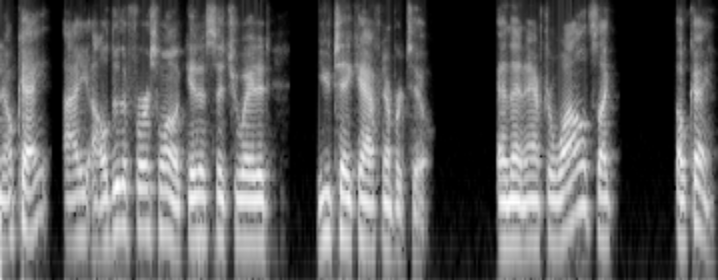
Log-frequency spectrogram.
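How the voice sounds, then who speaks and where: On lo-fi audio, a middle-aged American man from Buffalo, New York, speaks at medium pitch with a slightly mellow tone. He's a radio sports broadcaster appearing as an interview guest, chatting casually about his work and often repeating words while he thinks.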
